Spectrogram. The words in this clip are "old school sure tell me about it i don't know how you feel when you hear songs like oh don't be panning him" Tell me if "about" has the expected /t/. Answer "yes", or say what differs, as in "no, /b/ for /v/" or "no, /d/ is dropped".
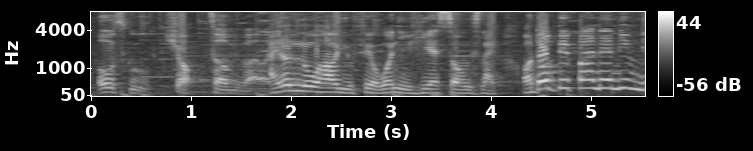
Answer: no, /t/ is dropped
